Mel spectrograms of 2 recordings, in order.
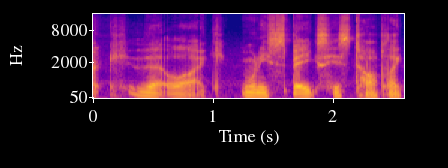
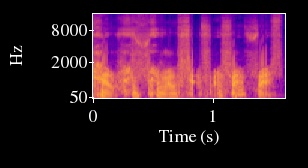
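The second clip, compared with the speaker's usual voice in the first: denture flapping sounds; 2 semitones lower, 4 dB quieter than usual. Retold or imitated. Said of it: "'cause the fucking denture's fallen out".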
